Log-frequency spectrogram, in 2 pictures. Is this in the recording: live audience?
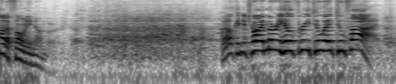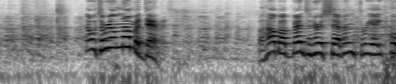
yes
